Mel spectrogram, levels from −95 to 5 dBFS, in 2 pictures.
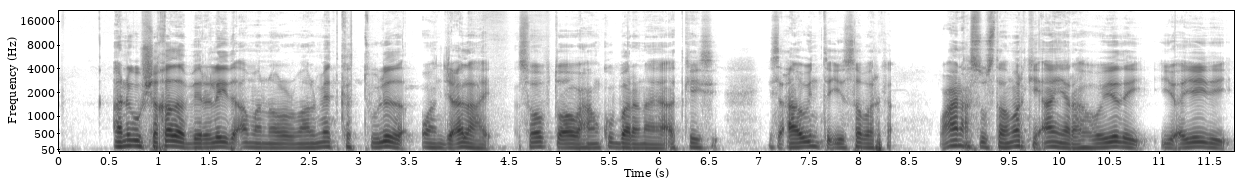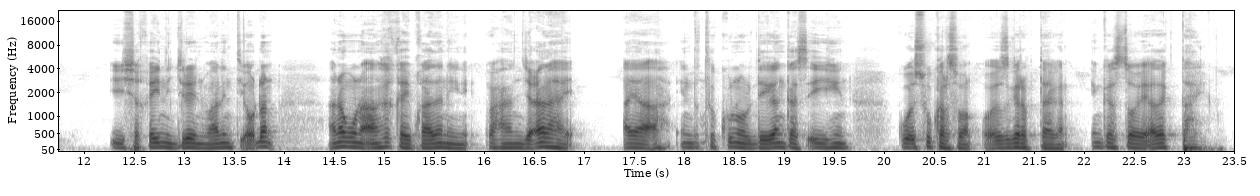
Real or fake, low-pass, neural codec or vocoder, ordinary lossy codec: real; none; none; none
